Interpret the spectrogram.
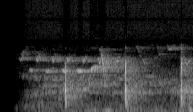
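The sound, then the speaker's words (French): A black cockatoo drums a stick on wood: three sharp, hollow knocks land roughly a second apart, distinct, while faint bird calls and chirps carry on in the background. “En fait, cet animal, c'est un cacatoès.”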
